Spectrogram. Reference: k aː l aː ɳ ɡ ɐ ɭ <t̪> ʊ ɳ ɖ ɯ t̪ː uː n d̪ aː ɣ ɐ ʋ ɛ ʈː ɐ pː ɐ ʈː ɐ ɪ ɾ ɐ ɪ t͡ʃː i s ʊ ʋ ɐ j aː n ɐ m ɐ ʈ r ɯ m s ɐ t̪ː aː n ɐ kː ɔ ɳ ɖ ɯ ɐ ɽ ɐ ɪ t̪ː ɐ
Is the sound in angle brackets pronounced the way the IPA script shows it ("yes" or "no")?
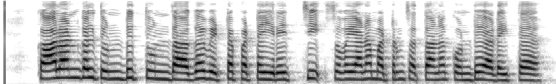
yes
